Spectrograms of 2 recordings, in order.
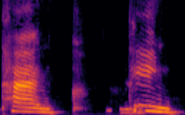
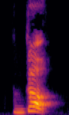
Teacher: Okay, it is voiceless when we say th. But when we say the hard the, we can hear the voice hard the. So this is here in this word, this TH makes the hard the sound.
